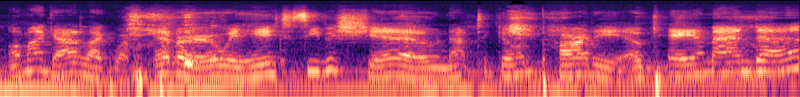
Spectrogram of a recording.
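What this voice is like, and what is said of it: American valley girl accent. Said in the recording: “your American accent ... I was doing, like, the kind of valley girl ... I give that a 12 out of 10 rating ... the best one yet”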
